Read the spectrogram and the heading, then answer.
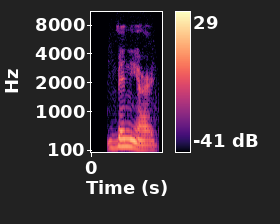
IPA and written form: ˈvinyərd (VINEYARD)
